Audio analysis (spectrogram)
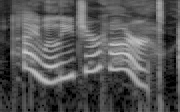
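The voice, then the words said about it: Weird demon character voice. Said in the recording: “In, like, a weird voice.”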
